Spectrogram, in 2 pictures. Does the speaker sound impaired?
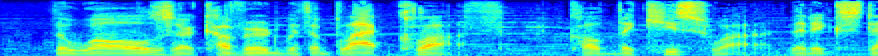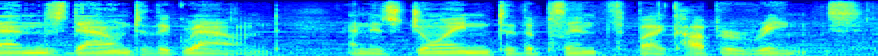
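No.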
